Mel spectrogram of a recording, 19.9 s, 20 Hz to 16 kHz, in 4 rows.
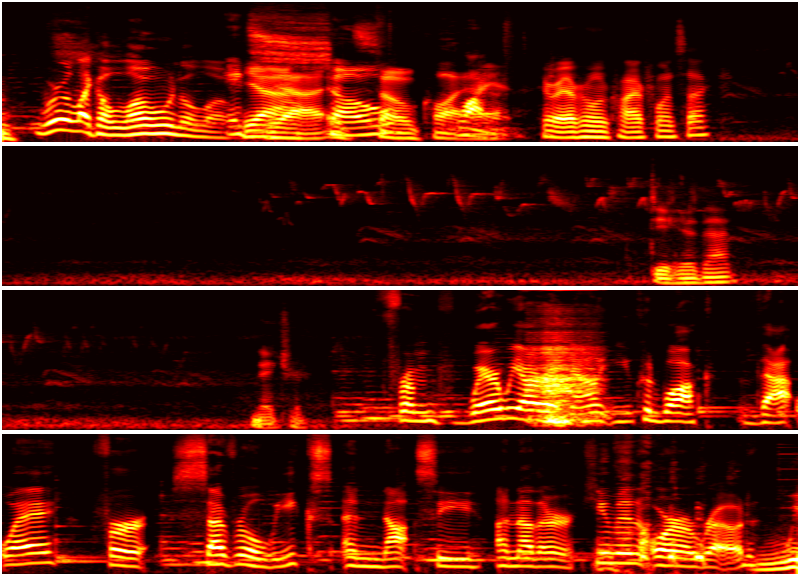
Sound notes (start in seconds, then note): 6.6 birds tweeting; 11.7 upbeat orchestral music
